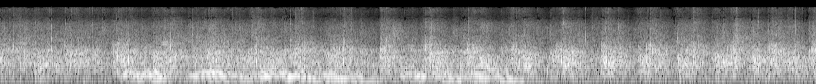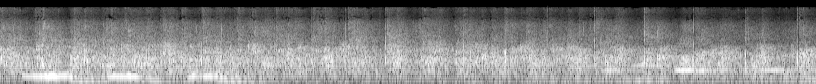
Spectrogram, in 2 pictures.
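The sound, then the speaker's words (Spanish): An audience applauds God steadily for about twelve seconds, a dense, even wash of clapping with faint voices and a few sung or called-out tones rising through it. “Un aplauso a nuestro Dios por su poderoso.”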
